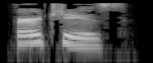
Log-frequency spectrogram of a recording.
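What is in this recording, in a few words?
"virtues", English, British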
